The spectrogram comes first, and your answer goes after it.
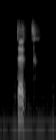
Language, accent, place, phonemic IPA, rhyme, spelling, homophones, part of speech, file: French, France, Lyon, /tɛt/, -ɛt, tette, tettes / tête / têtes, noun, LL-Q150 (fra)-tette.wav
- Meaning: nipple (of an animal)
